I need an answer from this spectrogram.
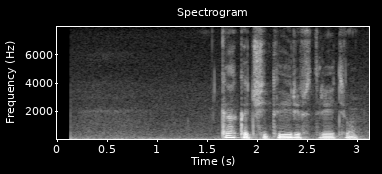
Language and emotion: Russian, neutral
